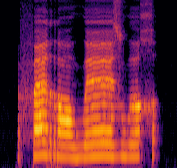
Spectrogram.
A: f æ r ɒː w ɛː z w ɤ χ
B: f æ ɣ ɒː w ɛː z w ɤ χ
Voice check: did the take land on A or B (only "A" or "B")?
A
